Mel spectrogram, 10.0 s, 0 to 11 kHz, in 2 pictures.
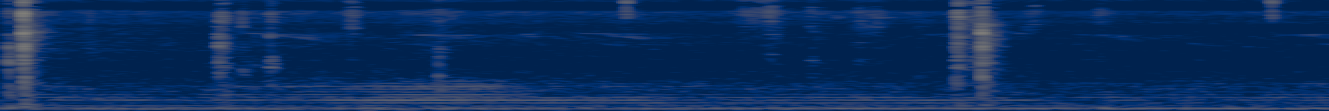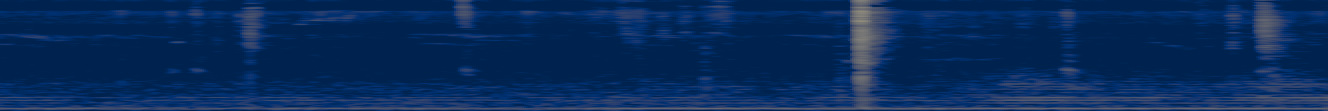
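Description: A few sharp plastic clicks as the controls on a Predator 3500 inverter generator's panel are worked by hand, over a low steady hum.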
